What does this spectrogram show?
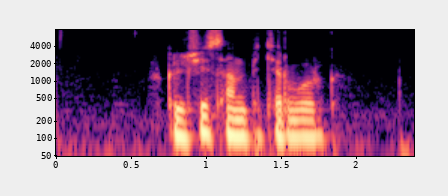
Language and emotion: Russian, neutral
